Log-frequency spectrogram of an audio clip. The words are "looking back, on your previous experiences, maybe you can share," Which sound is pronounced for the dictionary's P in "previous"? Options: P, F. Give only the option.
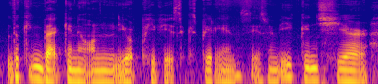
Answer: P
